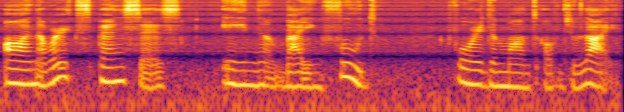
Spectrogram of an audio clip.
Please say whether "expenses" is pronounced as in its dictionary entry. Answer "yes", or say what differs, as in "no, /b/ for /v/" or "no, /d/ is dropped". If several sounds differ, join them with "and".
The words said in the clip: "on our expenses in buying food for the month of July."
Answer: no, /s/ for /z/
